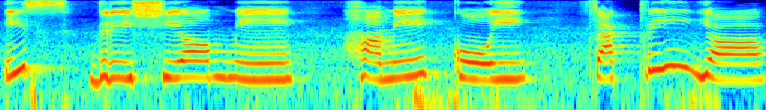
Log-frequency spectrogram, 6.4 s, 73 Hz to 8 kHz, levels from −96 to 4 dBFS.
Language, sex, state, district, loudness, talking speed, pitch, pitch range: Hindi, male, Punjab, Fazilka, -13 LUFS, 65 wpm, 290 Hz, 275-305 Hz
